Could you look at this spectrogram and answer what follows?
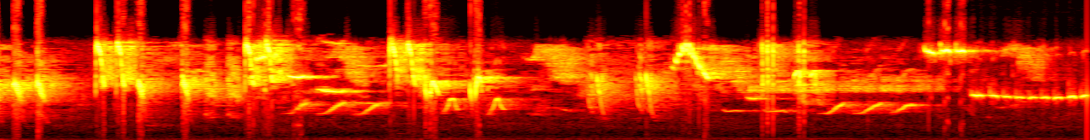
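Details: Tledekan blue flycatcher pouring out a continuous, rich high warble, mixing sharp chips, repeated zigzag whistled trills and slurred notes, ending in a fast run of identical ticking notes.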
